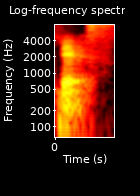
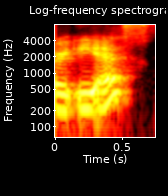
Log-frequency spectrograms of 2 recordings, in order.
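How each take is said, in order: First: It is said as a single syllable. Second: It is spelled out as two letters. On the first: The speaker calls it right. "but it's pronounced S" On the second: The speaker calls it wrong. "people pronounce it as Studio E S"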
